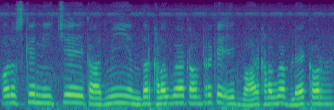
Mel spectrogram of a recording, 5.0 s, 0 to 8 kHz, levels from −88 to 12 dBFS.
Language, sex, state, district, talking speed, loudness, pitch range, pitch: Hindi, male, Madhya Pradesh, Katni, 205 wpm, -14 LUFS, 175-200 Hz, 185 Hz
